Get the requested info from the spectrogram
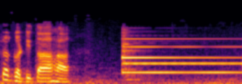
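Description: A man's voice finishes a word, then about a second in a single bell chime strikes and rings on, slowly fading: a news bulletin's transition sting that opens a new segment.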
